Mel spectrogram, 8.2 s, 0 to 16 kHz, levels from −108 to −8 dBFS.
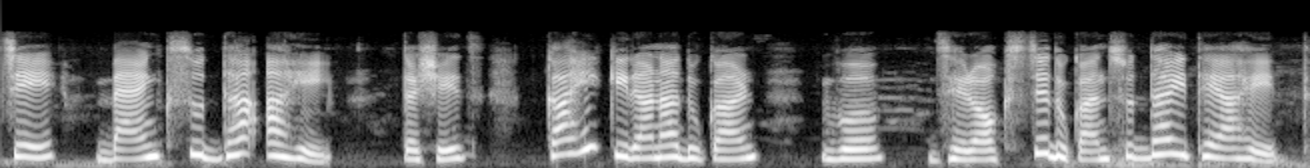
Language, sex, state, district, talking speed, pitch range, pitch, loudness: Marathi, female, Maharashtra, Gondia, 110 wpm, 205-275 Hz, 240 Hz, -14 LUFS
